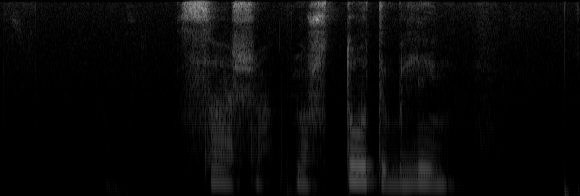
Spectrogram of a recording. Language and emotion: Russian, angry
